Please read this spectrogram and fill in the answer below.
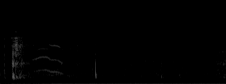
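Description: Near silence, broken by one faint, short call that rises and falls in pitch about half a second in, and a faint click near the one-second mark.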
